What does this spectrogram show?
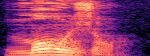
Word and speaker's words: mangeons: Donc, la terminaison c'est ONS et on a ajouté un E ici devant O, la lettre ou bien la voyelle O, pour prononcer mangeons.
